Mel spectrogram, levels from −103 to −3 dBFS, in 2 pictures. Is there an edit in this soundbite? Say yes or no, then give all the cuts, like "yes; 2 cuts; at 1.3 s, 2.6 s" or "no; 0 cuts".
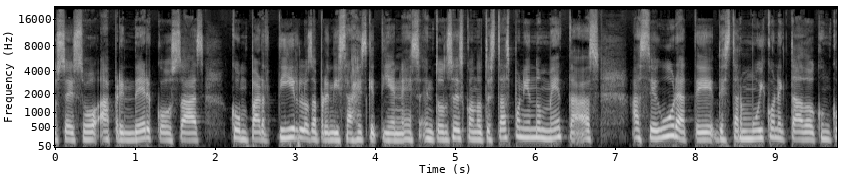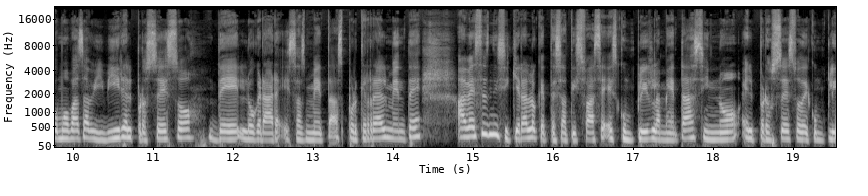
no; 0 cuts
